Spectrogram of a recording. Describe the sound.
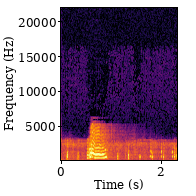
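A person imitates a hen laying an egg: a drawn-out, wavering squawk followed by a string of short, clucking bursts, fairly loud, with no other talking.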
